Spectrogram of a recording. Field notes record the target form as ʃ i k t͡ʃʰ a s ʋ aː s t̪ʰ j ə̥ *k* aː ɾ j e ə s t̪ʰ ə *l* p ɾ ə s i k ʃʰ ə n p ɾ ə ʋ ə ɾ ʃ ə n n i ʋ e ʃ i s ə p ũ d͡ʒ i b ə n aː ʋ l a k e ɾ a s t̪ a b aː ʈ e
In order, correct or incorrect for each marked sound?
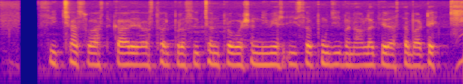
correct, correct

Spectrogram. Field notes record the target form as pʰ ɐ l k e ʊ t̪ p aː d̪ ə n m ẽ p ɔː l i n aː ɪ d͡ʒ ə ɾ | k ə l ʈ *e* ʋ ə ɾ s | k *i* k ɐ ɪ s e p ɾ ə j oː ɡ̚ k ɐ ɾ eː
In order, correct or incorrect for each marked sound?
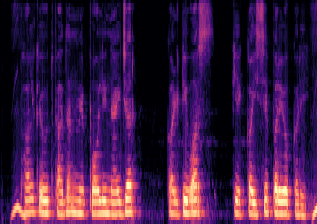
incorrect: i, incorrect: e

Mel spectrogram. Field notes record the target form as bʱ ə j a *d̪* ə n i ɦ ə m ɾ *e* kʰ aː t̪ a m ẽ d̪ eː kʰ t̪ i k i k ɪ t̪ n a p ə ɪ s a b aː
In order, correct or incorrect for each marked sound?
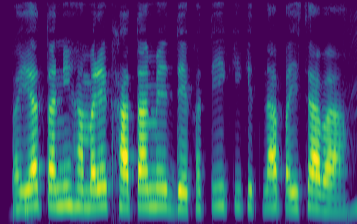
incorrect: t̪, correct

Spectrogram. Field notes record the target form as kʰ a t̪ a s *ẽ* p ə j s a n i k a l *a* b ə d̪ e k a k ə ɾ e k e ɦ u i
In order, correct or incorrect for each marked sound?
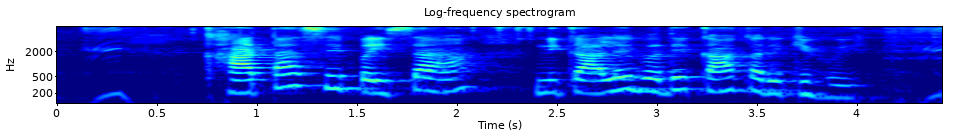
incorrect: e, incorrect: e

